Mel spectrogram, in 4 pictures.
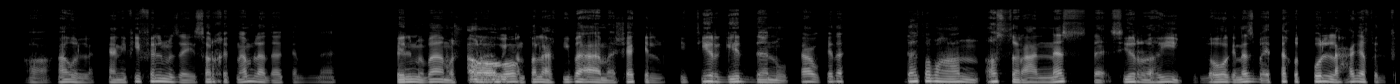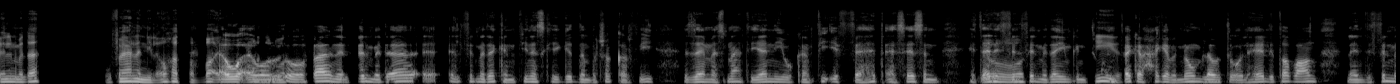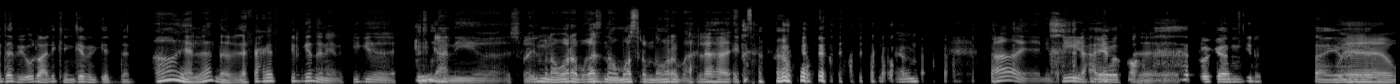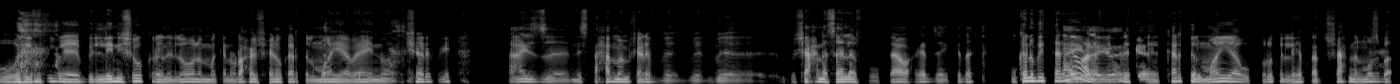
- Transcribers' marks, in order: tapping; in English: "إفّيهات"; throat clearing; giggle; unintelligible speech; laugh; laugh; chuckle
- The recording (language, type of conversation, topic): Arabic, podcast, إيه رأيك في دور المسلسلات في تشكيل رأي الناس؟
